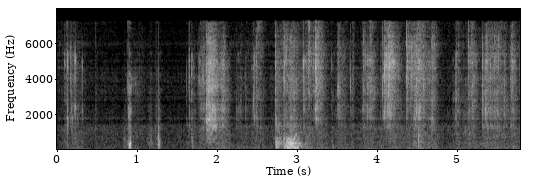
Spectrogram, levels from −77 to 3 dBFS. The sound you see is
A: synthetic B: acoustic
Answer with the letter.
A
